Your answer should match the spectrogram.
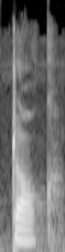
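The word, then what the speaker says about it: talk: Rule নম্বর 16, এলকে এর আগে ই বা ইউ না থাকলে এলকে এর উচ্চারণ হবে ক, সেক্ষেত্রে এল অনুচ্চারিত থাকে। যেমন টক, ওয়াক, চক, এই টাইপের।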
